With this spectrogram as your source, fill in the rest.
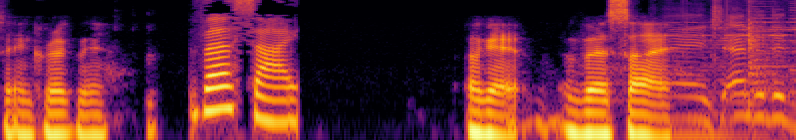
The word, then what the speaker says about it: Versailles: think it spin out I don't want to pronounce it incorrectly Versailles okay Versailles end of the day day Traders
